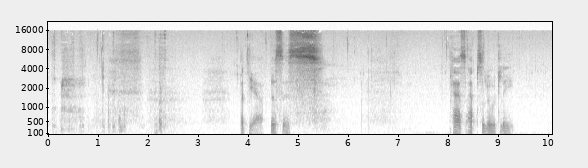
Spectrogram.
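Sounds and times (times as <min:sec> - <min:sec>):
faint handling sounds: 0:00.0 - 0:02.6, 0:03.6 - 0:10.0.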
